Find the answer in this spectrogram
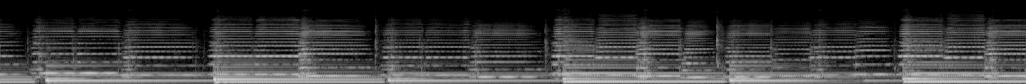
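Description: A Hohner Club II B diatonic button accordion plays a tune in two-four time in F major, with a concert guitar accompanying. The accordion's held bass chords change about every second and a half, each starting sharply and slowly fading under the melody notes.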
